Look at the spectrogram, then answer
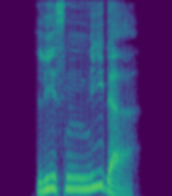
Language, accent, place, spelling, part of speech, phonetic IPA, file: German, Germany, Berlin, ließen nieder, verb, [ˌliːsn̩ ˈniːdɐ], De-ließen nieder.ogg
- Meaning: inflection of niederlassen: 1. first/third-person plural preterite 2. first/third-person plural subjunctive II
